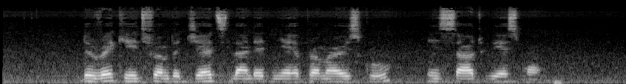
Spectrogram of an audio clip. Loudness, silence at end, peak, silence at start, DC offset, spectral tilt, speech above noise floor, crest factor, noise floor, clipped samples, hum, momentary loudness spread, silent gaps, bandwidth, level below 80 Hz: -15 LUFS; 0.65 s; -2 dBFS; 0.05 s; under 0.1%; -4.5 dB/octave; 26 dB; 14 dB; -41 dBFS; under 0.1%; none; 13 LU; none; 16 kHz; -44 dBFS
